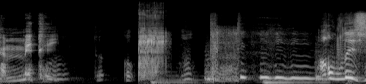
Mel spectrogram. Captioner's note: farts and giggles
